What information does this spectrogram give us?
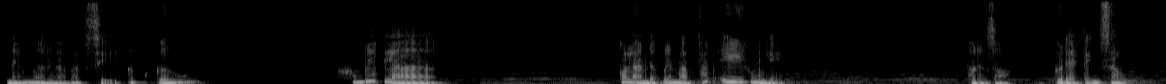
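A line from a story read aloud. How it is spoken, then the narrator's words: Muttering. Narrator (Vietnamese): Cô Hân miệng lẩm bẩm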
